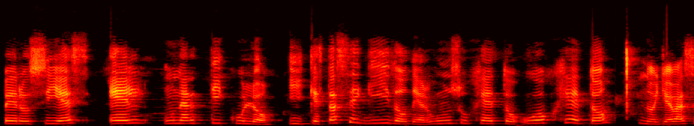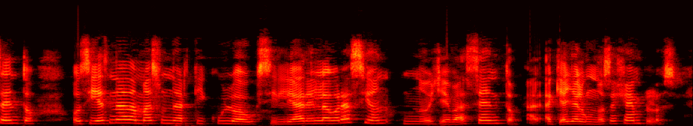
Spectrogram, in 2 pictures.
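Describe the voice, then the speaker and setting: Woman teaching spelling rules. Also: on the high side. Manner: explains with everyday spoken examples. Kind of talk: spelling and grammar lesson. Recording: dull lo-fi recording.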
